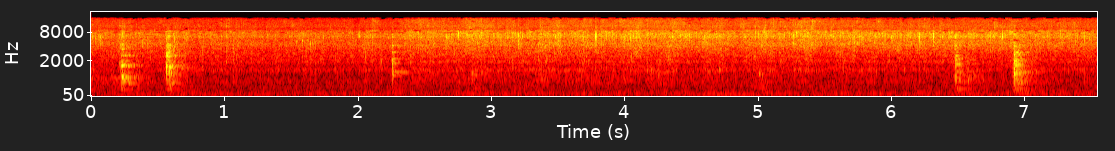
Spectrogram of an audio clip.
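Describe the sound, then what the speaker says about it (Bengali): Chopped onion sizzles and fries in hot oil for mutton biryani, a steady close crackle broken by a few sharp stirring scrapes and clinks of a spoon against the pan. "আমার তেলটা গরম হয়ে গেছে, আমি এবার পেঁয়াজটাও অ্যাড করে দিচ্ছি"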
